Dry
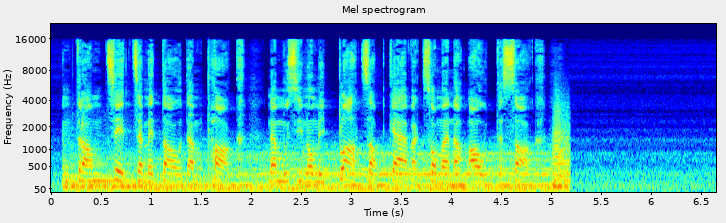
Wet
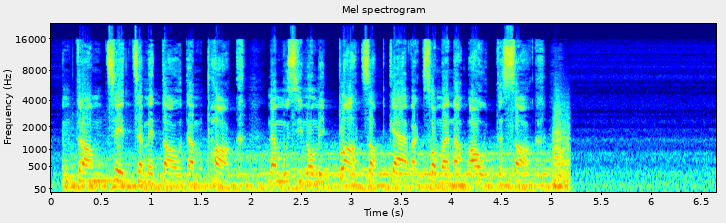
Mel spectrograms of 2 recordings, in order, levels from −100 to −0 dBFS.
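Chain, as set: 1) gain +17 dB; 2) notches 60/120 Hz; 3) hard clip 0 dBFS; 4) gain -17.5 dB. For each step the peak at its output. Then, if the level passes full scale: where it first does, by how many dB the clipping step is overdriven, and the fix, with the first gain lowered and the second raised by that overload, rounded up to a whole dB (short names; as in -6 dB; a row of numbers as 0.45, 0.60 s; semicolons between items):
+5.5, +5.5, 0.0, -17.5 dBFS; step 1, 5.5 dB; step 1 +11 dB, step 4 -11.5 dB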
